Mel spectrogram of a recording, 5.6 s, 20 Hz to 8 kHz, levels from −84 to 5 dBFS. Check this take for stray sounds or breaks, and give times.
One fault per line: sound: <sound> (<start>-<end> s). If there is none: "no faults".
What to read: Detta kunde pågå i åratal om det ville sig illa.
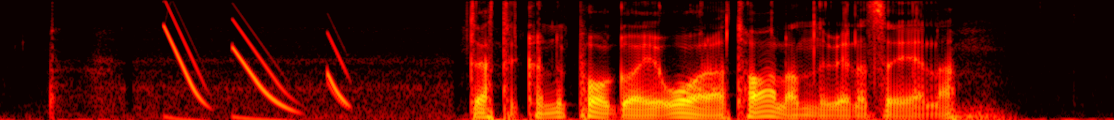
sound: chirp (0.8-1.8 s)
